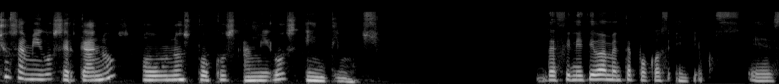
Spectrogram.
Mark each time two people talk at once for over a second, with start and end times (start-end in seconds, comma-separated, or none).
none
